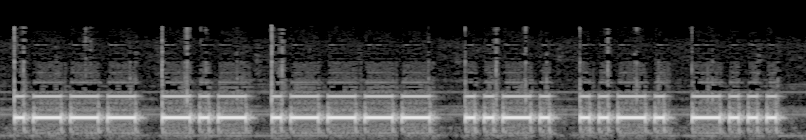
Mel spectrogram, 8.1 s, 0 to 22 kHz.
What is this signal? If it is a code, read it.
Morse code, heard as a keyed tone, about 13 wpm, 660 Hz. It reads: JK1FFB
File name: jh8cbh / 2021cw / cw17b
